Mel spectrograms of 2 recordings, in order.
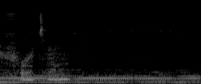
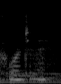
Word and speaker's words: forte: And he made it a point to tell us that the correct pronunciation is actually fort and not forte.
